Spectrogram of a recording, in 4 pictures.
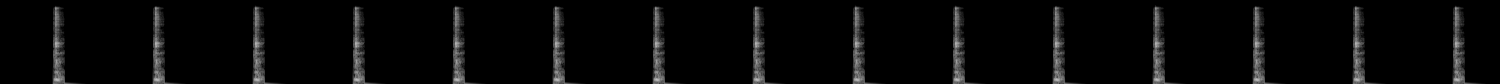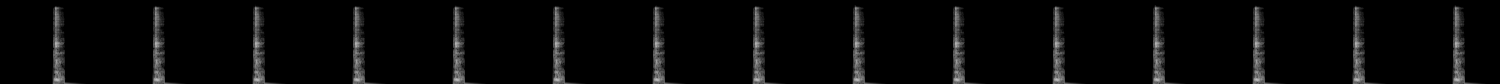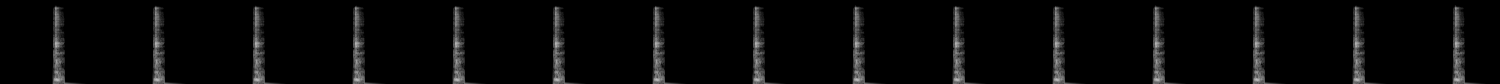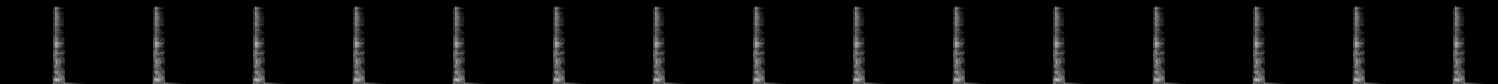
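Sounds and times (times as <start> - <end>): timer ticking: 0.5 - 0.7, 1.5 - 1.7, 2.5 - 2.7, 3.5 - 3.7, 4.5 - 4.7, 5.5 - 5.7, 6.5 - 6.7, 7.5 - 7.7, 8.5 - 8.7, 9.5 - 9.7, 10.5 - 10.7, 11.5 - 11.7, 12.5 - 12.7, 13.5 - 13.7, 14.5 - 14.7, 15.5 - 15.7, 16.5 - 16.7, 17.5 - 17.7, 18.5 - 18.7, 19.5 - 19.7, 20.5 - 20.7, 21.5 - 21.7, 22.5 - 22.7, 23.5 - 23.7, 24.5 - 24.7, 25.5 - 25.7, 26.5 - 26.7, 27.5 - 27.7, 28.5 - 28.7, 29.5 - 29.7, 30.5 - 30.7, 31.5 - 31.7, 32.5 - 32.7, 33.5 - 33.7, 34.5 - 34.7, 35.5 - 35.7, 36.5 - 36.7, 37.5 - 37.7, 38.5 - 38.7, 39.5 - 39.7, 40.5 - 40.7, 41.5 - 41.7, 42.5 - 42.7, 43.5 - 43.7, 45.5 - 45.7, 46.5 - 46.7, 47.5 - 47.7, 48.5 - 48.7, 49.5 - 49.7, 50.5 - 50.7, 51.5 - 51.7, 52.5 - 52.7, 53.5 - 53.7, 54.5 - 54.7, 59.5 - 59.7.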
